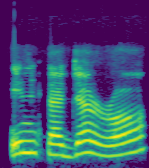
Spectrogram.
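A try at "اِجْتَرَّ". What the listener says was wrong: Kenapa ada nun? Tidak ada nun. Kita ada 6 alif ta, bukan alif nun.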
